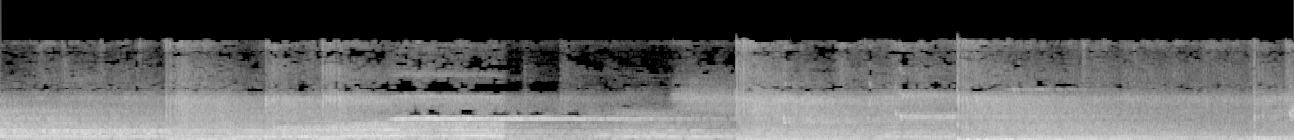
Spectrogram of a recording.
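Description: A volleyball is struck with a slap.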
